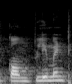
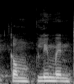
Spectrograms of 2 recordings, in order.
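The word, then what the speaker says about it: complement: इसे भी बहुत बच्चे कॉम्प्लीमेंट कहते हैं, जबकि ये कॉम्प्लीमेंट नहीं है, ये कंप्लीमेंट है।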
